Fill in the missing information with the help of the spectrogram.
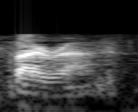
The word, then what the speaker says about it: Seiwerath: And if you don't mind, my last name is pronounced Seiwerath.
